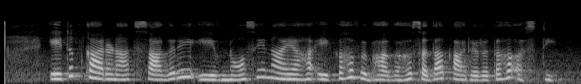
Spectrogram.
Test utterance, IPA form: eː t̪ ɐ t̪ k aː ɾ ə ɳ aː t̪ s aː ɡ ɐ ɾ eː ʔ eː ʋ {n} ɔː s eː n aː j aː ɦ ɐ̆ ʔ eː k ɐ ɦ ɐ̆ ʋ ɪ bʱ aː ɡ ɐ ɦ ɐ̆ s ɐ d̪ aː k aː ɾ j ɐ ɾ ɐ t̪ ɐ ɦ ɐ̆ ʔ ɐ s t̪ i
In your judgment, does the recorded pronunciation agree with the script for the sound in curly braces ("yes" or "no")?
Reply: yes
